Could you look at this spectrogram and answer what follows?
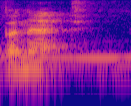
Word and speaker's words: Bunnett: Yeah, Bunnett.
